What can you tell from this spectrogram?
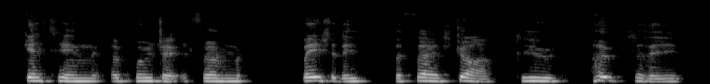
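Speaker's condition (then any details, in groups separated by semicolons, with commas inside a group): Cerebral palsy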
